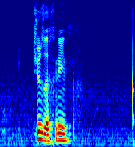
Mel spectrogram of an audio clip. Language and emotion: Russian, angry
